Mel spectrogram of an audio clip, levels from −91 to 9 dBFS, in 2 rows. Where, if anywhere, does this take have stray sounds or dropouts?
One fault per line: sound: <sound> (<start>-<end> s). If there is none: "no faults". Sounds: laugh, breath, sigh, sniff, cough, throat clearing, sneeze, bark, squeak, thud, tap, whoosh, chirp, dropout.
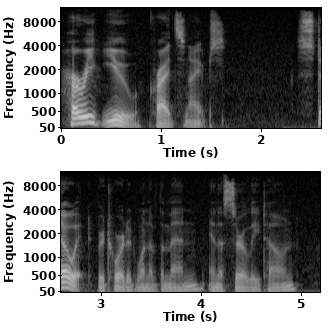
no faults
